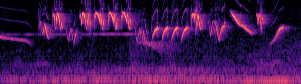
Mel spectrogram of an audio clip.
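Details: Yellow-fronted canary in full rolling song: brisk repeated high chirps, a buzzy fast trill and swooping slurred whistles that rise and fall, loud throughout over faint low hum.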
